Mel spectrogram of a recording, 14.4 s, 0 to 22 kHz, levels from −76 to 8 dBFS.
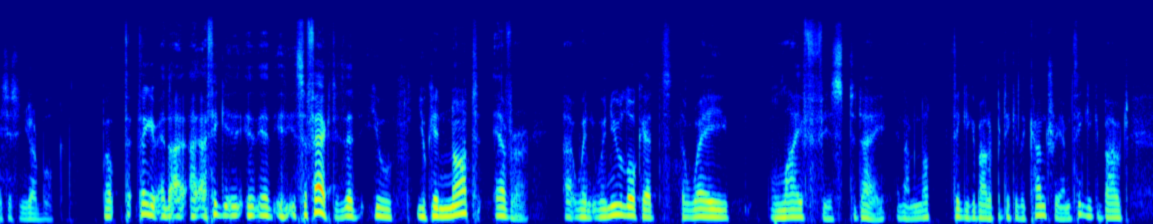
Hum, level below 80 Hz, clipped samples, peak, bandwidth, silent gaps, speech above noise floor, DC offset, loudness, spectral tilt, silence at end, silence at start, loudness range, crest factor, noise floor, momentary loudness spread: none; -62 dBFS; under 0.1%; -6 dBFS; 16 kHz; none; 37 dB; under 0.1%; -30 LUFS; -7 dB/octave; 0.35 s; 0 s; 9 LU; 24 dB; -67 dBFS; 16 LU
